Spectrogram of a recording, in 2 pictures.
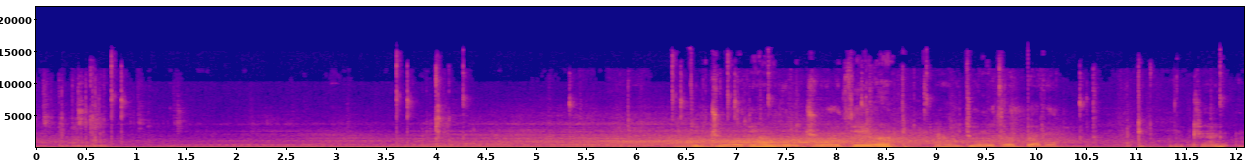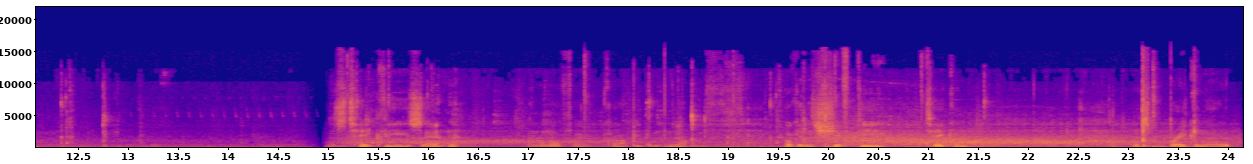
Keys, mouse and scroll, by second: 0.6 ctrl+r, 4.1 alt+a, 4.3 middle click, 6.0 3, 6.4 click, 6.9 shift+click, 7.4 middle click, 8.7 Tab, 8.9 middle click, 11.1 Tab, 11.9 middle click, 12.8 e, 14.5 alt+a, 14.7 ctrl+z, 14.7 click, 15.2 shift+click, 15.6 middle click, 17.6 click, 18.7 ctrl+z, 19.1 middle click, 20.0 shift+d, 21.0 click, 22.9 p, 23.7 Tab.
